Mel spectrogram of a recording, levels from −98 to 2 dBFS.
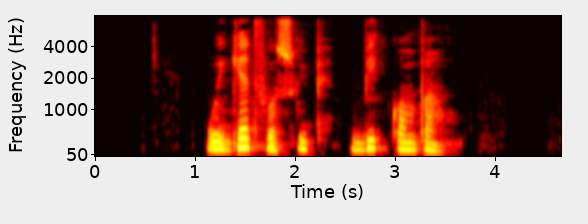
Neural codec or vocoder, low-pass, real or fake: none; 7.2 kHz; real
